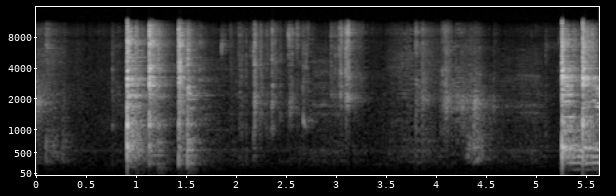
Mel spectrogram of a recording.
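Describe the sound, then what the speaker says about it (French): Three eggs cracked one after another into a mixing bowl while making chocolate-square cake batter, with sharp clacks and taps of shell against the bowl's rim, close and clear. "je vais commencer par casser les œufs dans mon saladier."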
